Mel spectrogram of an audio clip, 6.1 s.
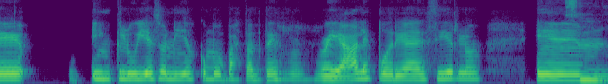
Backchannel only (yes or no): yes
